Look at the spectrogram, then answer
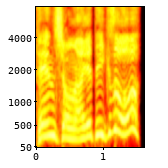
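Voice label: Voice Japanese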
